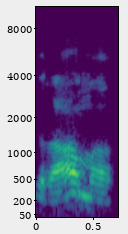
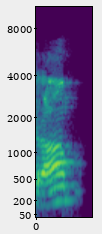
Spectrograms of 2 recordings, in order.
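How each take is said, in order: First: The name ends with a final vowel sound. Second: The name ends on a consonant with no vowel. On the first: The speaker calls it right. "it is Rama" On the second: The speaker calls it wrong. "that's not the right pronunciation"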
